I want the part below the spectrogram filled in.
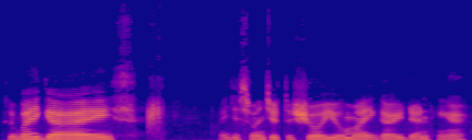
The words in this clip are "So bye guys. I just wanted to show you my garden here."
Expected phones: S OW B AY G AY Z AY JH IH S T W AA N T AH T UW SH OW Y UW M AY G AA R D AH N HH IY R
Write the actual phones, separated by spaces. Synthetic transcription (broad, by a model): S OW B AY G AY S AY JH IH S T W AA N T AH T UW SH OW Y UW M AY G AA R D AH N HH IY R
